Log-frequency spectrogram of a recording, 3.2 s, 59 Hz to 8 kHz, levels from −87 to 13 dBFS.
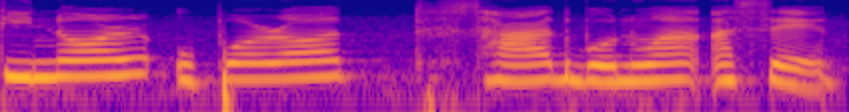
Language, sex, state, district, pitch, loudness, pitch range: Assamese, female, Assam, Kamrup Metropolitan, 245 Hz, -15 LUFS, 235-275 Hz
